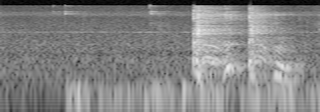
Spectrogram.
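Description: A woman coughing twice in quick succession, a little over a second in.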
